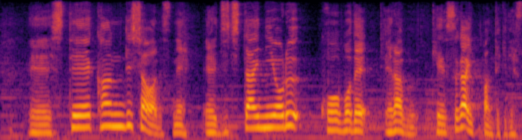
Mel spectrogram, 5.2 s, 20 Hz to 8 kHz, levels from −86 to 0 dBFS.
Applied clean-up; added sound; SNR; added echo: none; none; none; none.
